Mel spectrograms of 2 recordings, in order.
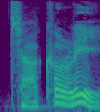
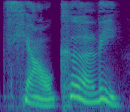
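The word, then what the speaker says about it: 巧克力: 영어식 발음을 거의 그대로 가져와서 巧克力 라고 해요. 차클리. 한 번 더. 巧克力.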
